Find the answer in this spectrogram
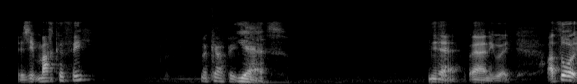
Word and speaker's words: McAfee: Era versus Team McAfee, or McAfee, however you pronounce his name. Is it McAfee? McAfee.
